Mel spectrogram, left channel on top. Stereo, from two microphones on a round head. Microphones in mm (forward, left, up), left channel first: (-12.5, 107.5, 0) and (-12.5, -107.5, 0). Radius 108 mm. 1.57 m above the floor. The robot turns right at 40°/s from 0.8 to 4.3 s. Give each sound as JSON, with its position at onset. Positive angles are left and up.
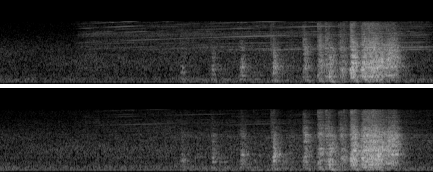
{"t": 1.8, "sound": "footsteps", "side_deg": 25, "distance_m": 1.7}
